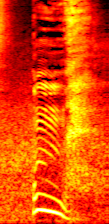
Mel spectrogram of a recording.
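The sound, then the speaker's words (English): A voice imitates a car driving past, making a short hummed whoosh whose pitch swoops downward like a Doppler shift, followed by a soft, steady hiss of road noise. “See, compare it to that car that just went by.”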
